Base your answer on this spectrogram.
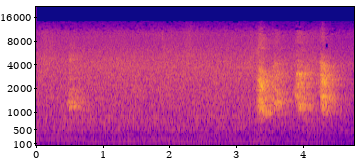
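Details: A lone yelp from English bulldog puppies, then after a pause three quick barks in a row, all bright and short over a constant low electrical hum.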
